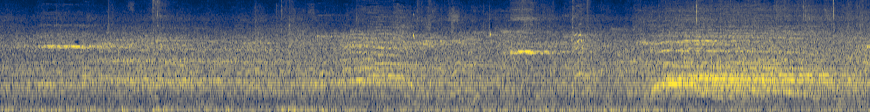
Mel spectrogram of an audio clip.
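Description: Indoor volleyball in play: sharp ball contacts over a steady crowd hubbub, with players' calls and shouting getting louder near the end.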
